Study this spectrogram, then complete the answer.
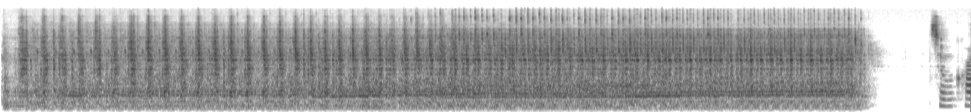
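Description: A sewing machine runs fast with a rapid, steady clatter, then stops.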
